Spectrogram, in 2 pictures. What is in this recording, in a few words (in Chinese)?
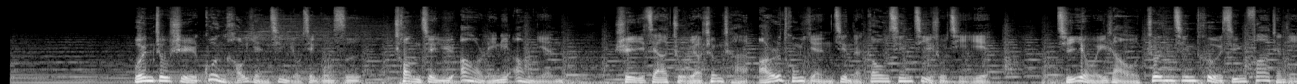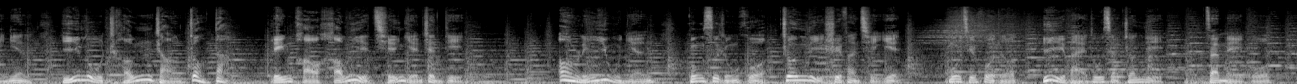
男 公司宣传片 大气稳重; 男D5-厚重有力; 大气浑厚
